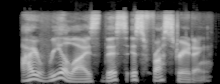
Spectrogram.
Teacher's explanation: It should be spoken with a falling gentle intonation, conveying sincere understanding.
